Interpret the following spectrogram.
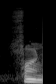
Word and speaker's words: Pfund: पी इसमें silent है, फर्न series.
